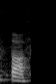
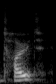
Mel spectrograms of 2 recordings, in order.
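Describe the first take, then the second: First: The name begins with a th sound. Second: The name begins with a plain t sound. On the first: This follows how the name is spelled. "that's how it's just like, what the letters say" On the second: This is how another source says the name. "Crash Course Mythology, call him Tote"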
